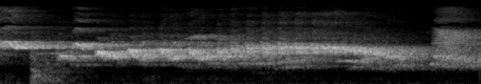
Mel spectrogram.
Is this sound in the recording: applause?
no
